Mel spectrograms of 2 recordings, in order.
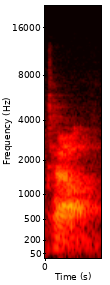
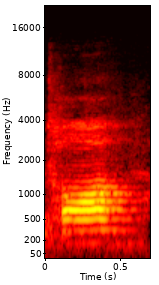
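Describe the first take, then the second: First: The vowel sounds like 'ow' in cow. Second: The vowel sounds like 'aw' in saw. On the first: This is the speaker's own habitual pronunciation. "I grew up calling it tau, so that's how I'll pronounce it" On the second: Some other people say it this way. "Some people pronounce it taw"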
